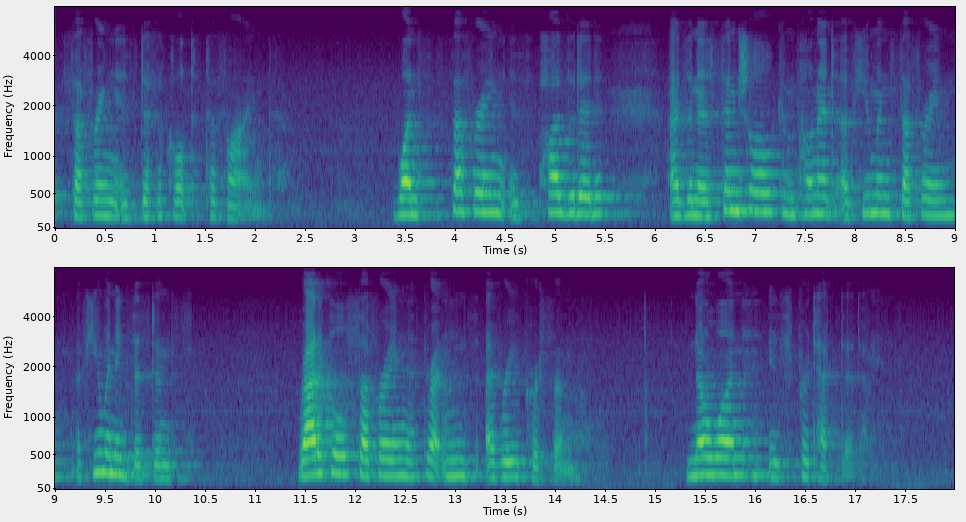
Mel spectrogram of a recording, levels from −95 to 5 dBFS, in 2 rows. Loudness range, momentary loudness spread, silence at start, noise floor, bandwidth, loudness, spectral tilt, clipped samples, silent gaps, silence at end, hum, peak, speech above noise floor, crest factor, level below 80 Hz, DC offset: 5 LU; 17 LU; 0 s; -59 dBFS; 6.8 kHz; -26 LUFS; -8.5 dB/octave; under 0.1%; none; 0.9 s; none; -4 dBFS; 33 dB; 22 dB; -80 dBFS; under 0.1%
